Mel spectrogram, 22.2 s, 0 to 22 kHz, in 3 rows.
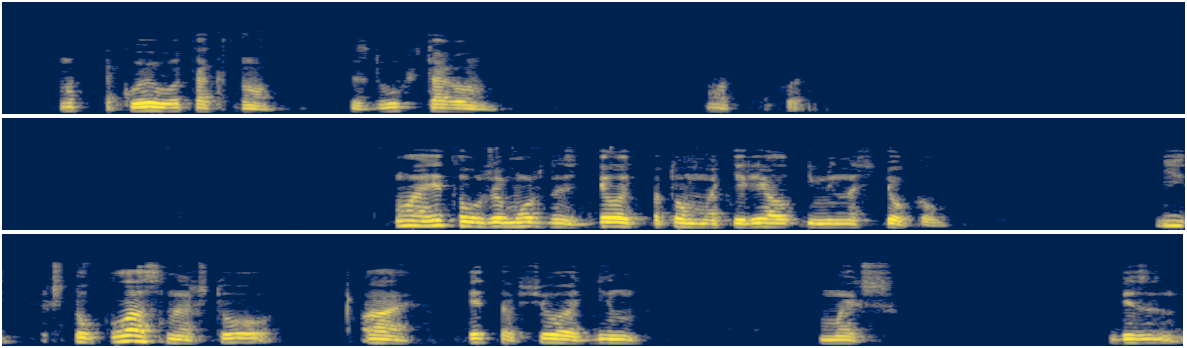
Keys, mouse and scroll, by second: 0.8 shift+middle click, 1.5-3.3 scroll up 2, 1.7 middle click, 3.3-4.5 scroll up 1, 4.5-5.1 scroll down 2, 5.1 middle click, 5.1 scroll down 2, 7.3 click, 8.0 click, 8.5 click, 10.5 shift+click, 11.1 shift+click, 11.9 click, 12.3 middle click, 13.8-14.7 scroll down 1, 15.2 click, 15.2-15.6 scroll down 1, 17.5 a.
